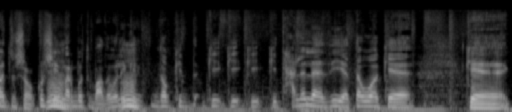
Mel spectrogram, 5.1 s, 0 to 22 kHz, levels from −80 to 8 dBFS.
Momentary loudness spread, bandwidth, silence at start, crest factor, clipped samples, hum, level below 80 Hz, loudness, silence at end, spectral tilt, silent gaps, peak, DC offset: 14 LU; 15.5 kHz; 0 s; 16 dB; under 0.1%; none; -46 dBFS; -30 LUFS; 0 s; -6 dB/octave; none; -14 dBFS; under 0.1%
